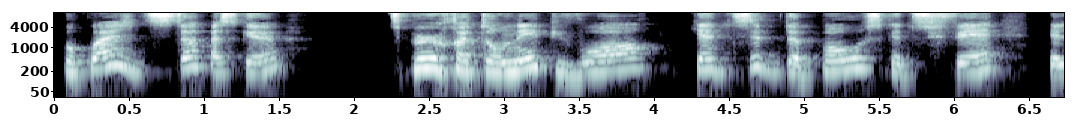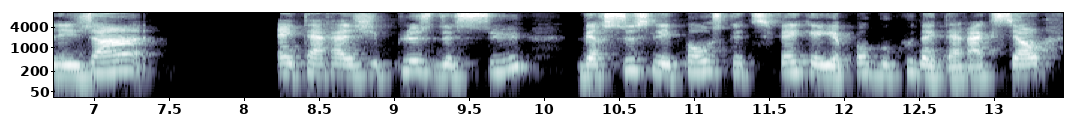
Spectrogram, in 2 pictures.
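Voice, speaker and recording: A business coach with a Quebec French accent gives a live social media coaching talk over a phone or webcam stream, speaking casually and directly to her audience and slipping English terms into her French. Her mid-range voice is unhurried.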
